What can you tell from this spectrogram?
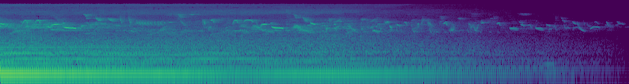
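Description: Birds chirping in quick, varied calls over a steady low hum, the whole fading out gradually until it is gone near the end.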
